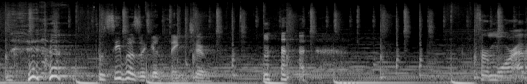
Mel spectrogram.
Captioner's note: laughs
